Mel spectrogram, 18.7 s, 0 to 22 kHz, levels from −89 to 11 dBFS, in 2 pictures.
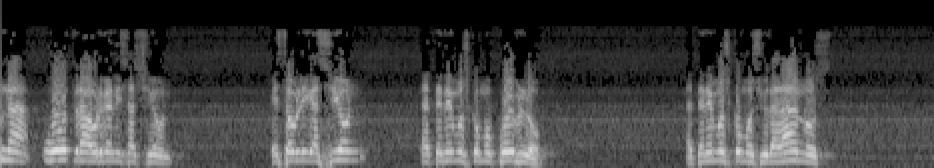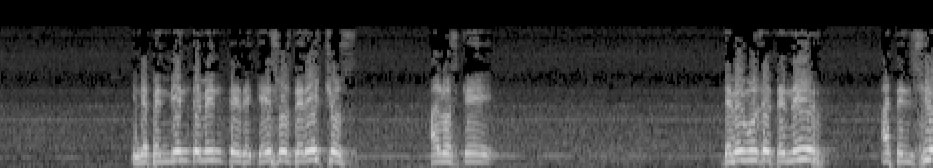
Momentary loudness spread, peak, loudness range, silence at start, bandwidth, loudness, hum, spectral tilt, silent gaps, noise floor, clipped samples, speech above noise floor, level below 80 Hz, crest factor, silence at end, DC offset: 12 LU; 0 dBFS; 6 LU; 0 s; 10.5 kHz; -14 LUFS; none; -6 dB/octave; none; -48 dBFS; under 0.1%; 34 dB; -54 dBFS; 16 dB; 0 s; under 0.1%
